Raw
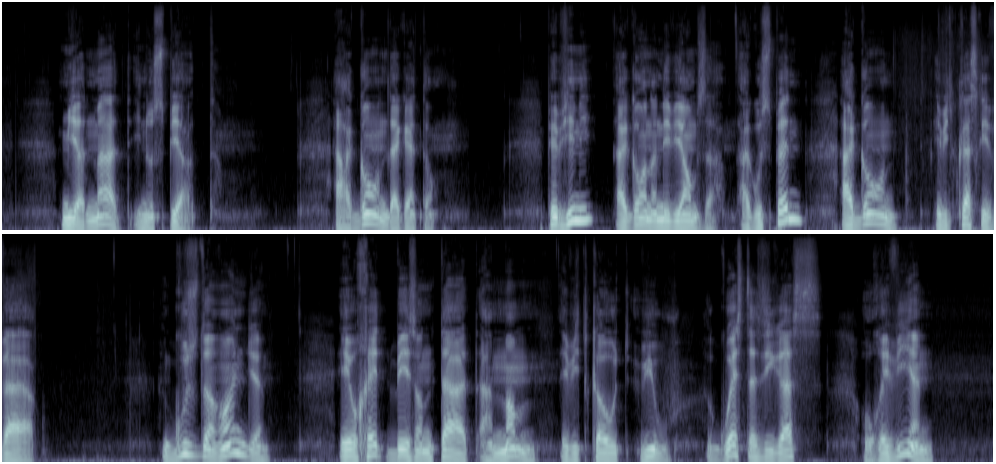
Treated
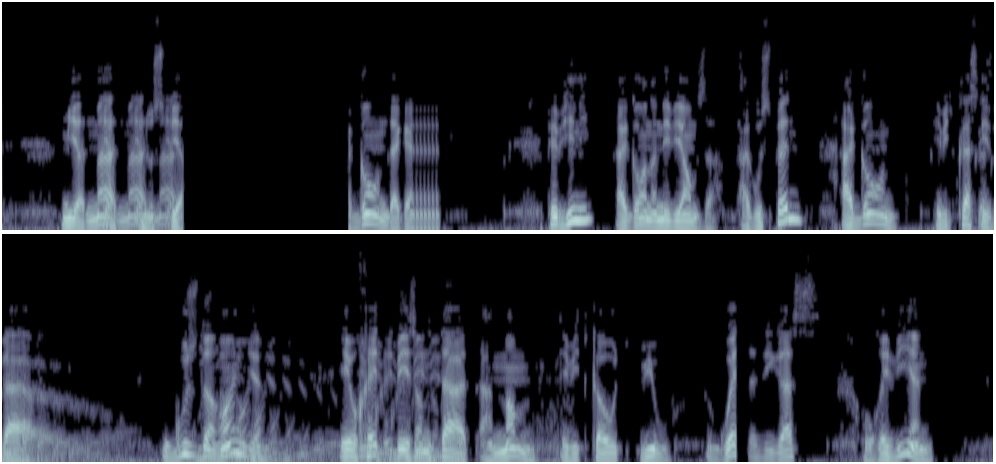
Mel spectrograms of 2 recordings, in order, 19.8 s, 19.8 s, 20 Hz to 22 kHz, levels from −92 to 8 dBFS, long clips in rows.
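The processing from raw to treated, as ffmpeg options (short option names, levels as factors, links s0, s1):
-filter_complex "[0:a]asplit=2[s0][s1];[s1]afade=t=in:st=0.7:d=0.01,afade=t=out:st=1.26:d=0.01,aecho=0:1:310|620|930|1240|1550|1860|2170|2480:0.501187|0.300712|0.180427|0.108256|0.0649539|0.0389723|0.0233834|0.01403[s2];[s0][s2]amix=inputs=2:normalize=0,asettb=1/sr,asplit=3[s3][s4][s5];[s3]atrim=end=9.544[s6];[s4]atrim=start=9.54:end=14.54,asetpts=PTS-STARTPTS,afade=t=in:d=0.004:c=qsin,afade=t=out:st=4.996:d=0.004:c=qsin,asplit=8[s7][s8][s9][s10][s11][s12][s13][s14];[s8]adelay=158,afreqshift=-94,volume=0.251[s15];[s9]adelay=316,afreqshift=-188,volume=0.155[s16];[s10]adelay=474,afreqshift=-282,volume=0.0966[s17];[s11]adelay=632,afreqshift=-376,volume=0.0596[s18];[s12]adelay=790,afreqshift=-470,volume=0.0372[s19];[s13]adelay=948,afreqshift=-564,volume=0.0229[s20];[s14]adelay=1106,afreqshift=-658,volume=0.0143[s21];[s7][s15][s16][s17][s18][s19][s20][s21]amix=inputs=8:normalize=0,atrim=end_sample=220500[s22];[s5]atrim=start=14.536[s23];[s6][s22]acrossfade=d=0.004:c1=hsin:c2=qsin[s24];[s24][s23]acrossfade=d=0.004:c1=qsin:c2=hsin,asettb=1/sr,asplit=3[s25][s26][s27];[s25]atrim=end=15.134[s28];[s26]atrim=start=15.13:end=15.64,asetpts=PTS-STARTPTS,afade=t=in:d=0.004:c=qsin,afade=t=out:st=0.506:d=0.004:c=qsin,aeval=exprs='val(0)+0.5*0.0168*sgn(val(0))':c=same[s29];[s27]atrim=start=15.636[s30];[s28][s29]acrossfade=d=0.004:c1=hsin:c2=qsin[s31];[s31][s30]acrossfade=d=0.004:c1=qsin:c2=hsin,asplit=11[s32][s33][s34][s35][s36][s37][s38][s39][s40][s41][s42];[s32]atrim=end=1.81,asetpts=PTS-STARTPTS,afade=t=out:st=1.806:d=0.004:c=hsin[s43];[s33]atrim=start=1.81:end=3.47,asetpts=PTS-STARTPTS,volume=0[s44];[s34]atrim=start=3.47:end=4.142,asetpts=PTS-STARTPTS,afade=t=in:d=0.004:c=hsin[s45];[s35]atrim=start=4.098:end=4.142[s46];[s36]atrim=start=4.098:end=4.142[s47];[s37]atrim=start=4.098:end=4.142[s48];[s38]atrim=start=4.098:end=4.142[s49];[s39]atrim=start=4.098:end=4.142[s50];[s40]atrim=start=4.098:end=4.142[s51];[s41]atrim=start=4.378:end=17.26,asetpts=PTS-STARTPTS,afade=t=out:st=12.878:d=0.004:c=hsin[s52];[s42]atrim=start=17.26,asetpts=PTS-STARTPTS,afade=t=in:d=0.65[s53];[s43][s44][s45]concat=n=3:v=0:a=1[s54];[s54][s46]acrossfade=d=0.004:c1=hsin:c2=hsin[s55];[s55][s47]acrossfade=d=0.004:c1=hsin:c2=hsin[s56];[s56][s48]acrossfade=d=0.004:c1=hsin:c2=hsin[s57];[s57][s49]acrossfade=d=0.004:c1=hsin:c2=hsin[s58];[s58][s50]acrossfade=d=0.004:c1=hsin:c2=hsin[s59];[s59][s51]acrossfade=d=0.004:c1=hsin:c2=hsin[s60];[s52][s53]concat=n=2:v=0:a=1[s61];[s60][s61]acrossfade=d=0.004:c1=hsin:c2=hsin,acompressor=mode=upward:threshold=0.0355:ratio=2.5,afftfilt=real='re*gte(hypot(re,im),0.0141)':imag='im*gte(hypot(re,im),0.0141)':win_size=1024:overlap=0.75,volume=0.841"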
